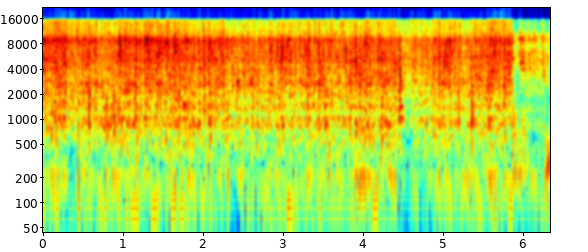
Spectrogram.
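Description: Okra sizzles and crackles steadily as it is stir-fried in a pan for kare kulambu, a loud continuous frying hiss close up with occasional stirring scrapes and no talking.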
